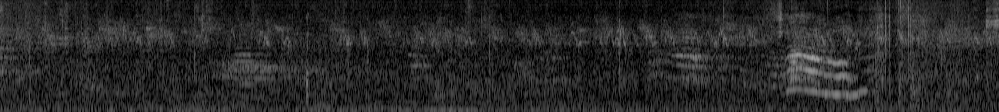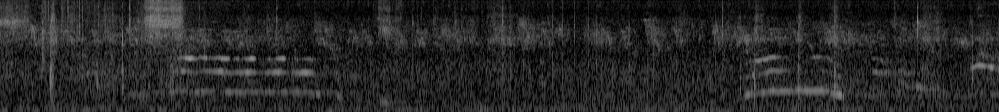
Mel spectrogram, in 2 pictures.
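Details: Wary cats in an alley, trying to dodge a person, give a few quiet harmonic meows: a falling, drawn-out cry near the eighth second, a flatter, steady-pitched mew around twelve seconds, and another short meow near the end over faint background hiss.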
